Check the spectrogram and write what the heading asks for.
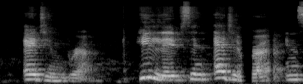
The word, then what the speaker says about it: Edinburgh: Não é, como eu frequentemente ouve, Edinburgh. Pessoas veem burger e acham que é tipo burger. Edinburgh. It's Edinburgh. Edinburgh.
